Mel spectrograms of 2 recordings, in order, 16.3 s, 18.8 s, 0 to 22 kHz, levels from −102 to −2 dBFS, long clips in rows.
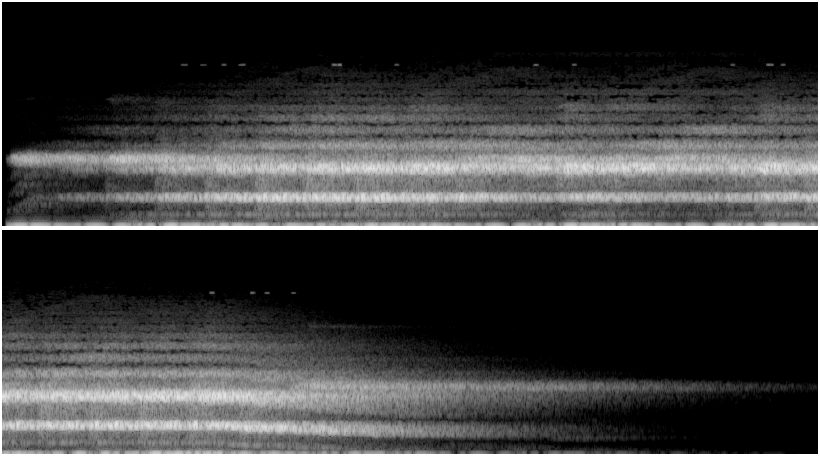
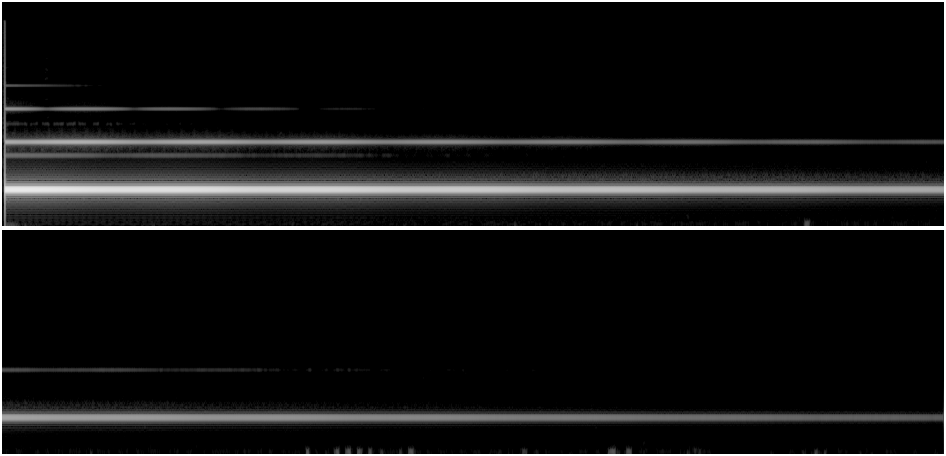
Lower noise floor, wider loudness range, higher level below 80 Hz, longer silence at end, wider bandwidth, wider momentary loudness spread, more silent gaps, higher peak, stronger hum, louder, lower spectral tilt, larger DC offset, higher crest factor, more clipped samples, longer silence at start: first, -87 dBFS vs -68 dBFS; second, 8 LU vs 25 LU; first, -56 dBFS vs -84 dBFS; second, 3.4 s vs 7.7 s; first, 7.2 kHz vs 3.3 kHz; second, 18 LU vs 26 LU; neither; first, -4 dBFS vs -10 dBFS; neither; about the same, -20 LUFS vs -21 LUFS; first, -5.5 dB/octave vs 1.5 dB/octave; neither; about the same, 18 dB vs 14 dB; neither; about the same, 0.05 s vs 0 s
